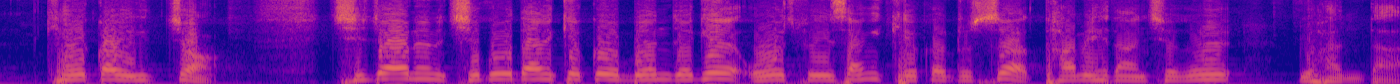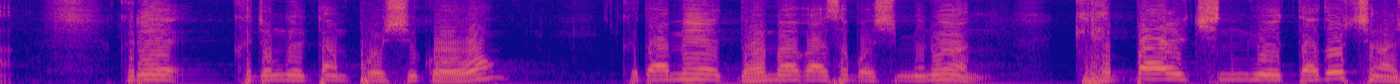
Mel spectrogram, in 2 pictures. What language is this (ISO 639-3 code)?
kor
